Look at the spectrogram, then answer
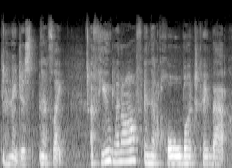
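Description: A thirties woman with a Southern American accent slowly tells stories while eating at her home dining table, a mukbang vlogger in casual mode. Her lowish voice is reflective, with hums and soft laughs between bites. The room echoes, and there's a little hiss or hum.

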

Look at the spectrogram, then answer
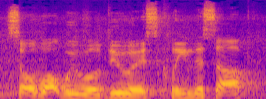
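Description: A man's voice: medium pitch, level tone, moderate pace, background noise. A man in his thirties explaining a weld repair in casual, plainspoken terms, recorded in an indoor metal workshop on a camera mic. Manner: plainspoken, matter-of-fact, mildly profane. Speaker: welder demonstrating a repair. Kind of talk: casual shop instruction. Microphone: camera mic on a handheld camera.

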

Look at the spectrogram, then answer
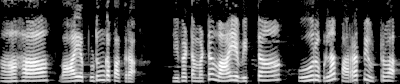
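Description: A woman's voice: extremely high pitch, moderate pace, bright, forceful tone. A woman voicing a wary village woman who dodges questions in a family cartoon. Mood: evasive. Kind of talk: cartoon voice acting.

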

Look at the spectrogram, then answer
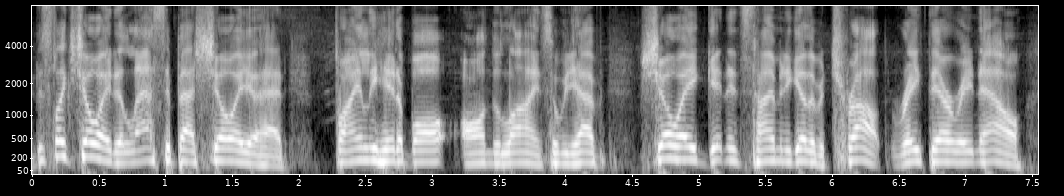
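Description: A man in his fifties gives emphatic, conversational postgame analysis as a sports commentator, his voice fairly high with no echo. He's at an open broadcast desk on a ballpark concourse, speaking into a headset.

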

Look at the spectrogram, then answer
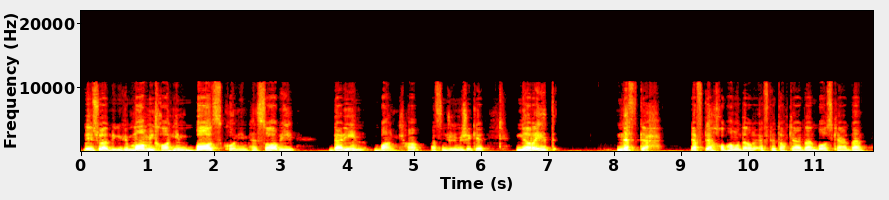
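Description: A man in his thirties gives a recorded language lesson in a dark, gravelly, slightly husky voice. He works patiently through example sentences, repeating each phrase slowly. He speaks to his listeners as friends. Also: on the high side, lively intonation. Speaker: Arabic dialect teacher.

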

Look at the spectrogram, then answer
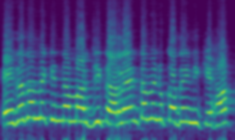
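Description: A woman's voice: extremely high pitch, racing, a bit bright. A woman playing a defensive younger daughter-in-law who pleads her case to her father-in-law and snaps back at her sister-in-law.

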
